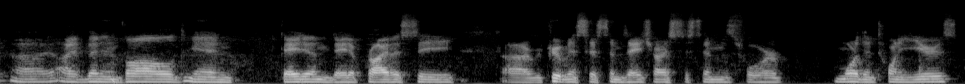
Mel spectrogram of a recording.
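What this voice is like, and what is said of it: American accent. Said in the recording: “my obvious also American accent”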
